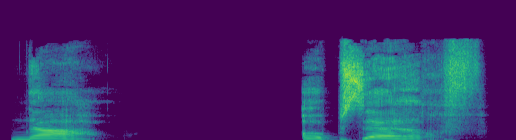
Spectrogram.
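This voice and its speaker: Storybook rabbi, a firm and cautious man, solemn formal phrasing, slow delivery played by a female narrator. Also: high voice, level tone. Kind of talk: storybook character voice.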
